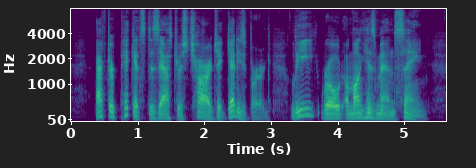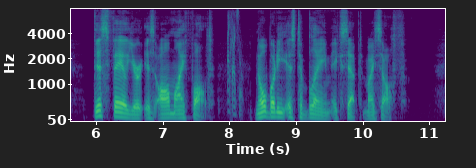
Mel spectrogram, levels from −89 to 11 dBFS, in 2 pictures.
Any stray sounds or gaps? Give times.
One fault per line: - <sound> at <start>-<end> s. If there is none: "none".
- chirp at 8.0-8.2 s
